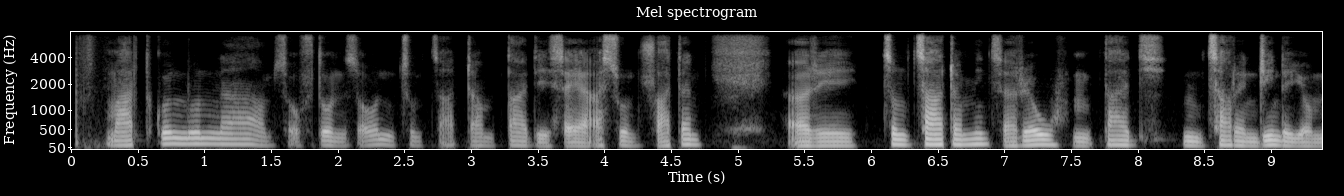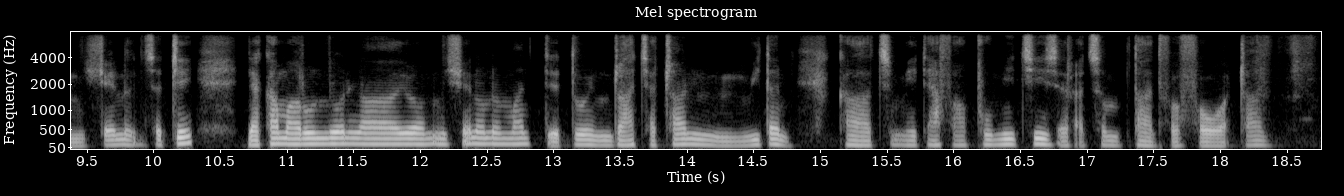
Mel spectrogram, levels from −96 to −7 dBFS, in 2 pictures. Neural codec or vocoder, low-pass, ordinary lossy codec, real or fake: codec, 16 kHz in and 24 kHz out, 1 kbps, XY-Tokenizer; 7.2 kHz; Opus, 64 kbps; fake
